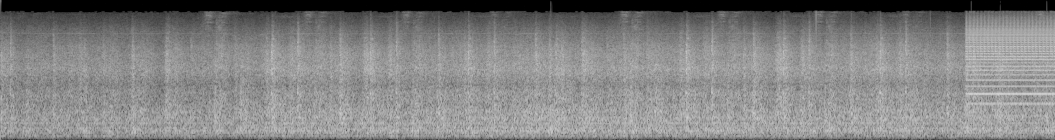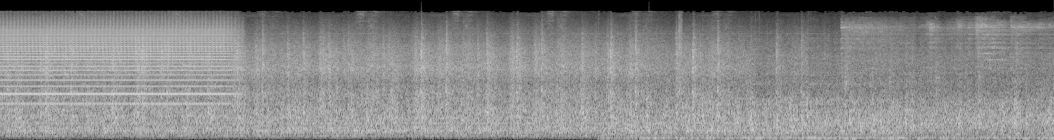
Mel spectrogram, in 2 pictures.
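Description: A train rumbles steadily along the tracks, wheels clattering.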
